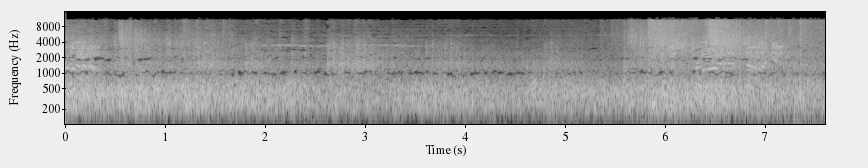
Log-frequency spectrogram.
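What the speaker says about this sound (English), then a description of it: "Armored transport firing at hostiles." Gunfire from an armored transport in the video game World in Conflict sounds as a dense, continuous rumble of shots and battle noise, loud and steady throughout with slight swells, with no clear voices.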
